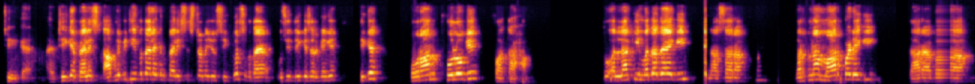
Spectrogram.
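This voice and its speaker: A man's voice: sits high, a bit bright. Urdu-speaking man teaching a Quran class. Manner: asks the class questions and repeats key words. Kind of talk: online class lesson.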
